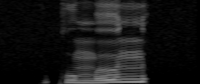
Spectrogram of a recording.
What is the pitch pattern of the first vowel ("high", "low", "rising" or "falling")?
low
